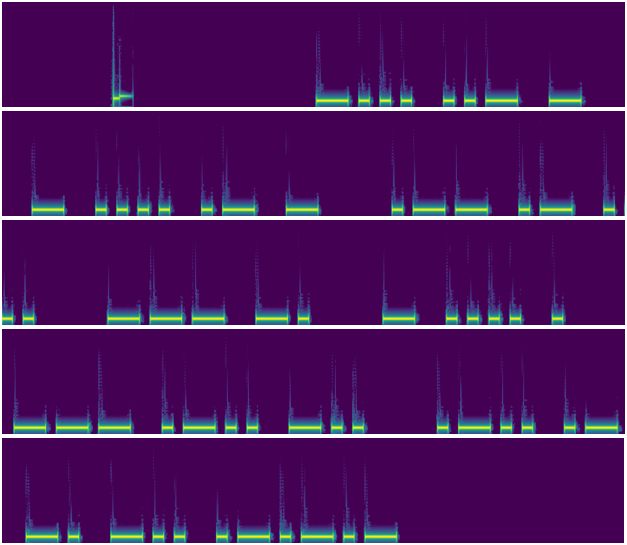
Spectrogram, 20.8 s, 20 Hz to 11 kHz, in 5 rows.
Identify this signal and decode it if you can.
Morse code, heard as a keyed tone, about 17 wpm, 700 Hz. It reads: BUT THAT WAS ON THE OLD LAND.
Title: Sentences from Top 1000 Words - Review Part 1 - 17wpm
